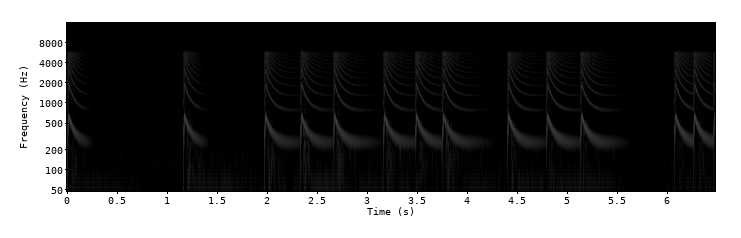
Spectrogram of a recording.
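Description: Chiptune-style Game Boy lead patch on the Serum software synth played as about a dozen short notes at one pitch, each opening with a quick downward pitch drop and fading out. The notes come in an uneven rhythm, sparse at first and then in a quicker run.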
